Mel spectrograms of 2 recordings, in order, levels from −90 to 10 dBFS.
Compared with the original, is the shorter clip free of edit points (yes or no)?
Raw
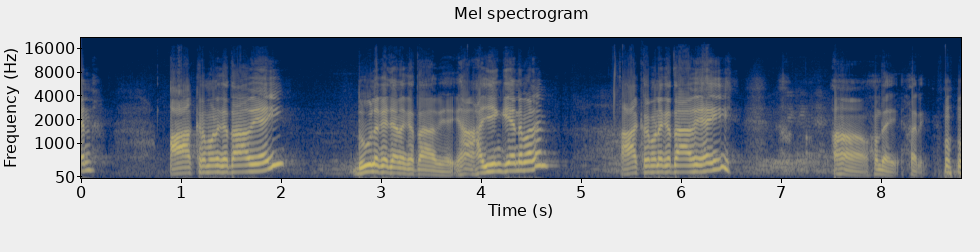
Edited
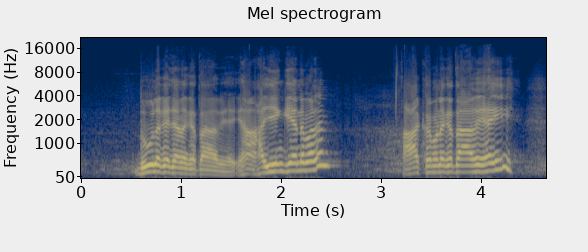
yes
